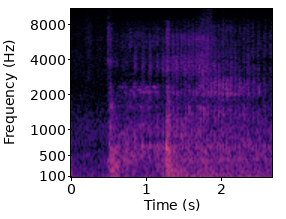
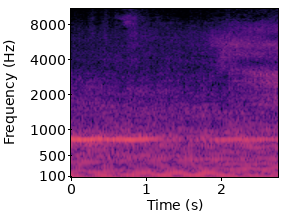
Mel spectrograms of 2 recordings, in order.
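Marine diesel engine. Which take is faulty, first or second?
first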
